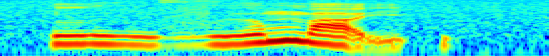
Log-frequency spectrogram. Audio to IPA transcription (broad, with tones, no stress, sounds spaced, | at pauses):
l ɨ̤˨˩ w v ɨ˨˦ ə̯ m a̰˧˨ j ʔ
